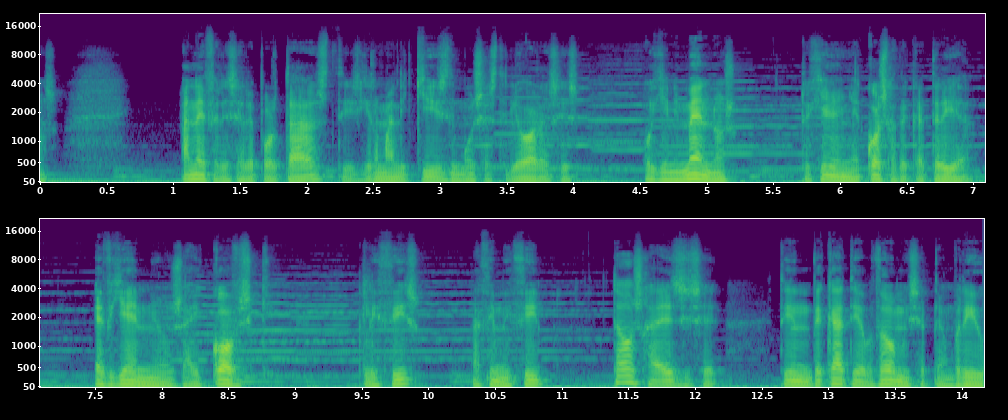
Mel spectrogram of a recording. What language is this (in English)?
Greek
